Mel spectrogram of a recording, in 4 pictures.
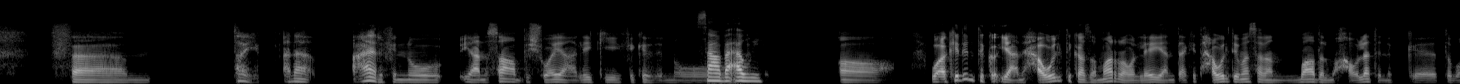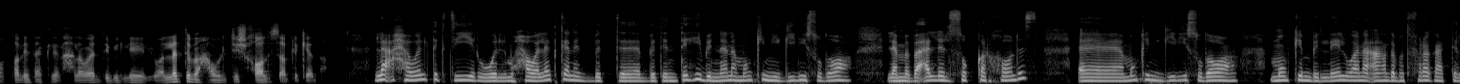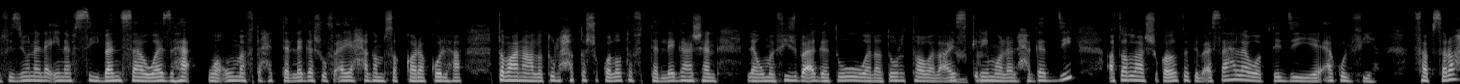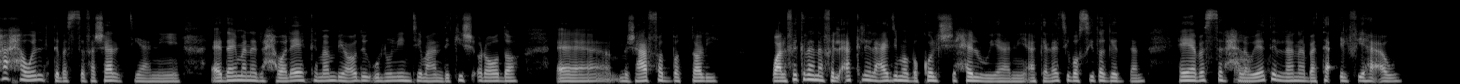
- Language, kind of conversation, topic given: Arabic, advice, ليه بتحسّي برغبة قوية في الحلويات بالليل وبيكون صعب عليكي تقاوميها؟
- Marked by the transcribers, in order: none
